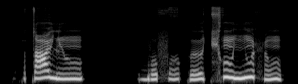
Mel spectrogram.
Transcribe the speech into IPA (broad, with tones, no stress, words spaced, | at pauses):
tˤʉː˧˥˧lʲũː˧ | bo˩˥fɔ̤˩˧˩kɵː˩˧˩ t͡ɕʰõ˥˧ ɲũ˥˧ħũ˩˧˩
